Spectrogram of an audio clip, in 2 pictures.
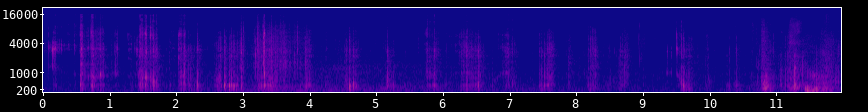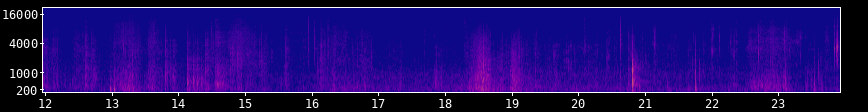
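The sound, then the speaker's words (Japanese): Crunchy rice crackers being bitten and chewed, giving many crisp, brittle crunches in an uneven rhythm. The sound is quiet and close and continues steadily with no talking. “この枠ちょっと、せんべい食べて、うん、口が開いたら喋ります。”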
